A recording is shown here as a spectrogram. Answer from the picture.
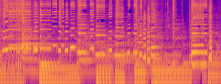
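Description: Instrumental break of a norteño song: an accordion plays the melody over strummed guitar and bass.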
